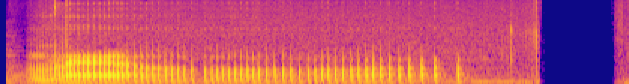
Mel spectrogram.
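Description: A loud, drawn-out gurgling rumble that breaks into rapid pulsing before fading out after about three seconds: ordinary stomach growling from hunger.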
